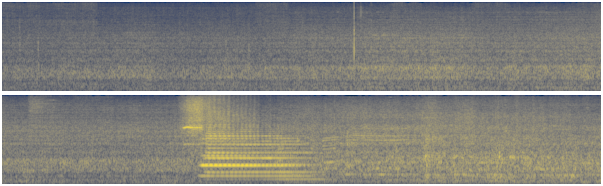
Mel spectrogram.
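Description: Diesel-electric locomotive hauling a passenger train, its engine and wheels rumbling louder as it approaches over a steel trestle bridge. About two-thirds of the way through, the locomotive sounds one horn blast of a little over a second. The passing coaches then clack over the rails.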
